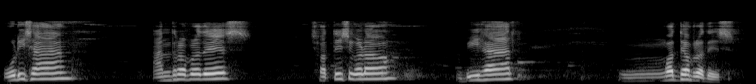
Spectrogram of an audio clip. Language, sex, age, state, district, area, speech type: Odia, male, 60+, Odisha, Jagatsinghpur, rural, spontaneous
